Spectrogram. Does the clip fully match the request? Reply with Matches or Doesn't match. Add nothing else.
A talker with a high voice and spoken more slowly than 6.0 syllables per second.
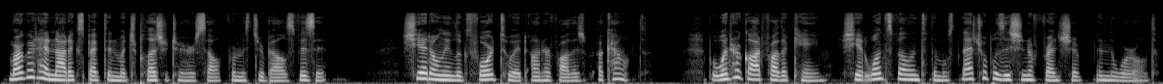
Doesn't match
